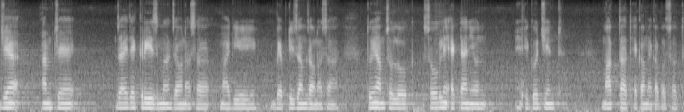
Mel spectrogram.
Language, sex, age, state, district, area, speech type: Goan Konkani, male, 18-30, Goa, Quepem, rural, spontaneous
